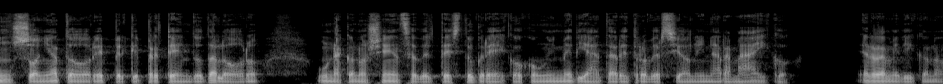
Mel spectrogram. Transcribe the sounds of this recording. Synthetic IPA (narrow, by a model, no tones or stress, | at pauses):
unsoɲːat̪oːɾeperkepːɾet̪ɛnd̪od̪aloːɾo | unakonoʃːɛnt̪sad̪elt̪ɛst̪oɡɾɛːkokonimːed̪ja̰ːt̪aɾet̪ɾoversjoːneinaɾama̰jkʰo | eloːɾamid̪iːkono̰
